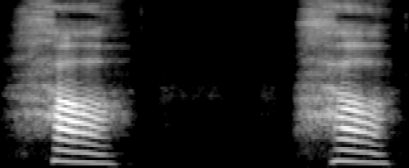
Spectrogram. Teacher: حلق کے آخر حصے سے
